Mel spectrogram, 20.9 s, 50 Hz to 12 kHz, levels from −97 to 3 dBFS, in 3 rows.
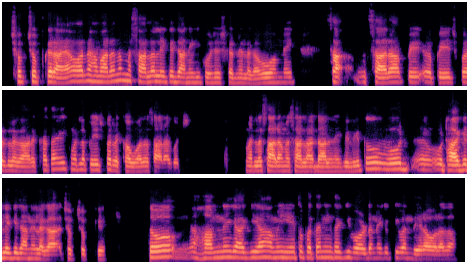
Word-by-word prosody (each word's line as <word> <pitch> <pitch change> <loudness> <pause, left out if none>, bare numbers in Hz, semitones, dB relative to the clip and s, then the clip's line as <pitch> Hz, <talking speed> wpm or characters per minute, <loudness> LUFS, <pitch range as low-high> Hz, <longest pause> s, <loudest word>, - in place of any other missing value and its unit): छुप-छुप 180 0 -1
कर 180 -1 +6
आया 155 +2 +4
और 195 0 +3
ना 205 0 0
हमारा 180 0 +2
ना 225 +1 -3
मसाला 185 -4 0
लेके 180 0 -3
जाने 160 -1 0
की 165 - -8
कोशिश 155 0 -4
करने 150 -1 -4
लगा। 135 0 -2
वो 155 +1 +2
हमने 160 0 -9
एक 165 - -18 0.5
सा - - +8 0.5
सारा 165 +2 +6
पे 170 -1 -2 0.3
पेज 160 -1 -3
पर 165 -2 0
लगा 145 -3 +1
रखा 175 +4 -5
था 190 +3 -2
एक, 205 - -7
मतलब 185 0 -3
पेज 175 -2 -2
पर 185 -2 +1
रखा 150 -1 -2
हुआ 140 -1 +1
था - - -1
सारा 135 -1 -2
कुछ। 135 - -13 0.9
मतलब 150 +1 0
सारा 150 -2 +5
मसाला 140 -1 +1
डालने 135 0 +1
के 140 +1 -3
लिए, 155 +2 -2
तो 200 +6 -3 0.3
वो 195 +1 +3
अ, 185 -1 -6 0.2
उठा 165 -1 +7
के 180 - +2
लेके 175 0 +1
जाने 160 -1 -2
लगा, 140 -2 +2
छुप-छुप 150 -1 -6
के। 140 - -2 0.7
तो 190 - +3 0.2
हमने 185 +3 0
क्या 190 -2 +3
किया, 190 +2 0
हमें 185 -1 -2
ये 185 0 -3
तो 190 +2 -6
पता 185 +2 -2
नहीं 190 0 -6
था 190 - -1
कि 190 - -6
वार्डन 170 0 0
है 170 - -8
क्योंकि 170 +1 -11
वो 175 - 0
अंधेरा 150 -4 -2
हो 145 -1 +2
रहा 140 0 0
था। 135 - -11
170 Hz, 200 wpm, -24 LUFS, 150-185 Hz, 0.9 s, सा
